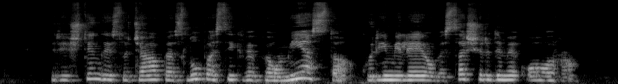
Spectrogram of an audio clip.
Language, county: Lithuanian, Panevėžys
